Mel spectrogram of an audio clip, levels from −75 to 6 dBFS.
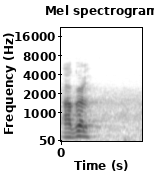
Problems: none marked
